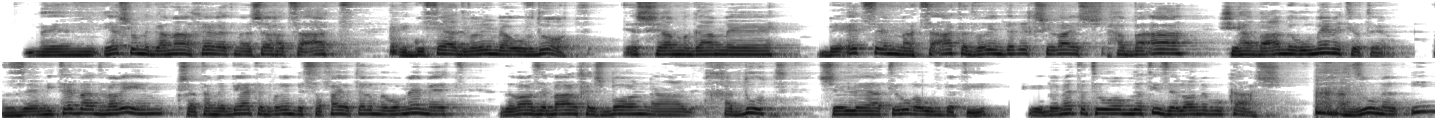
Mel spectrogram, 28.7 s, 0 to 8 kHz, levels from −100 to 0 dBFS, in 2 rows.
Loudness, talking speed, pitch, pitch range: -14 LUFS, 110 wpm, 145 Hz, 130-165 Hz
